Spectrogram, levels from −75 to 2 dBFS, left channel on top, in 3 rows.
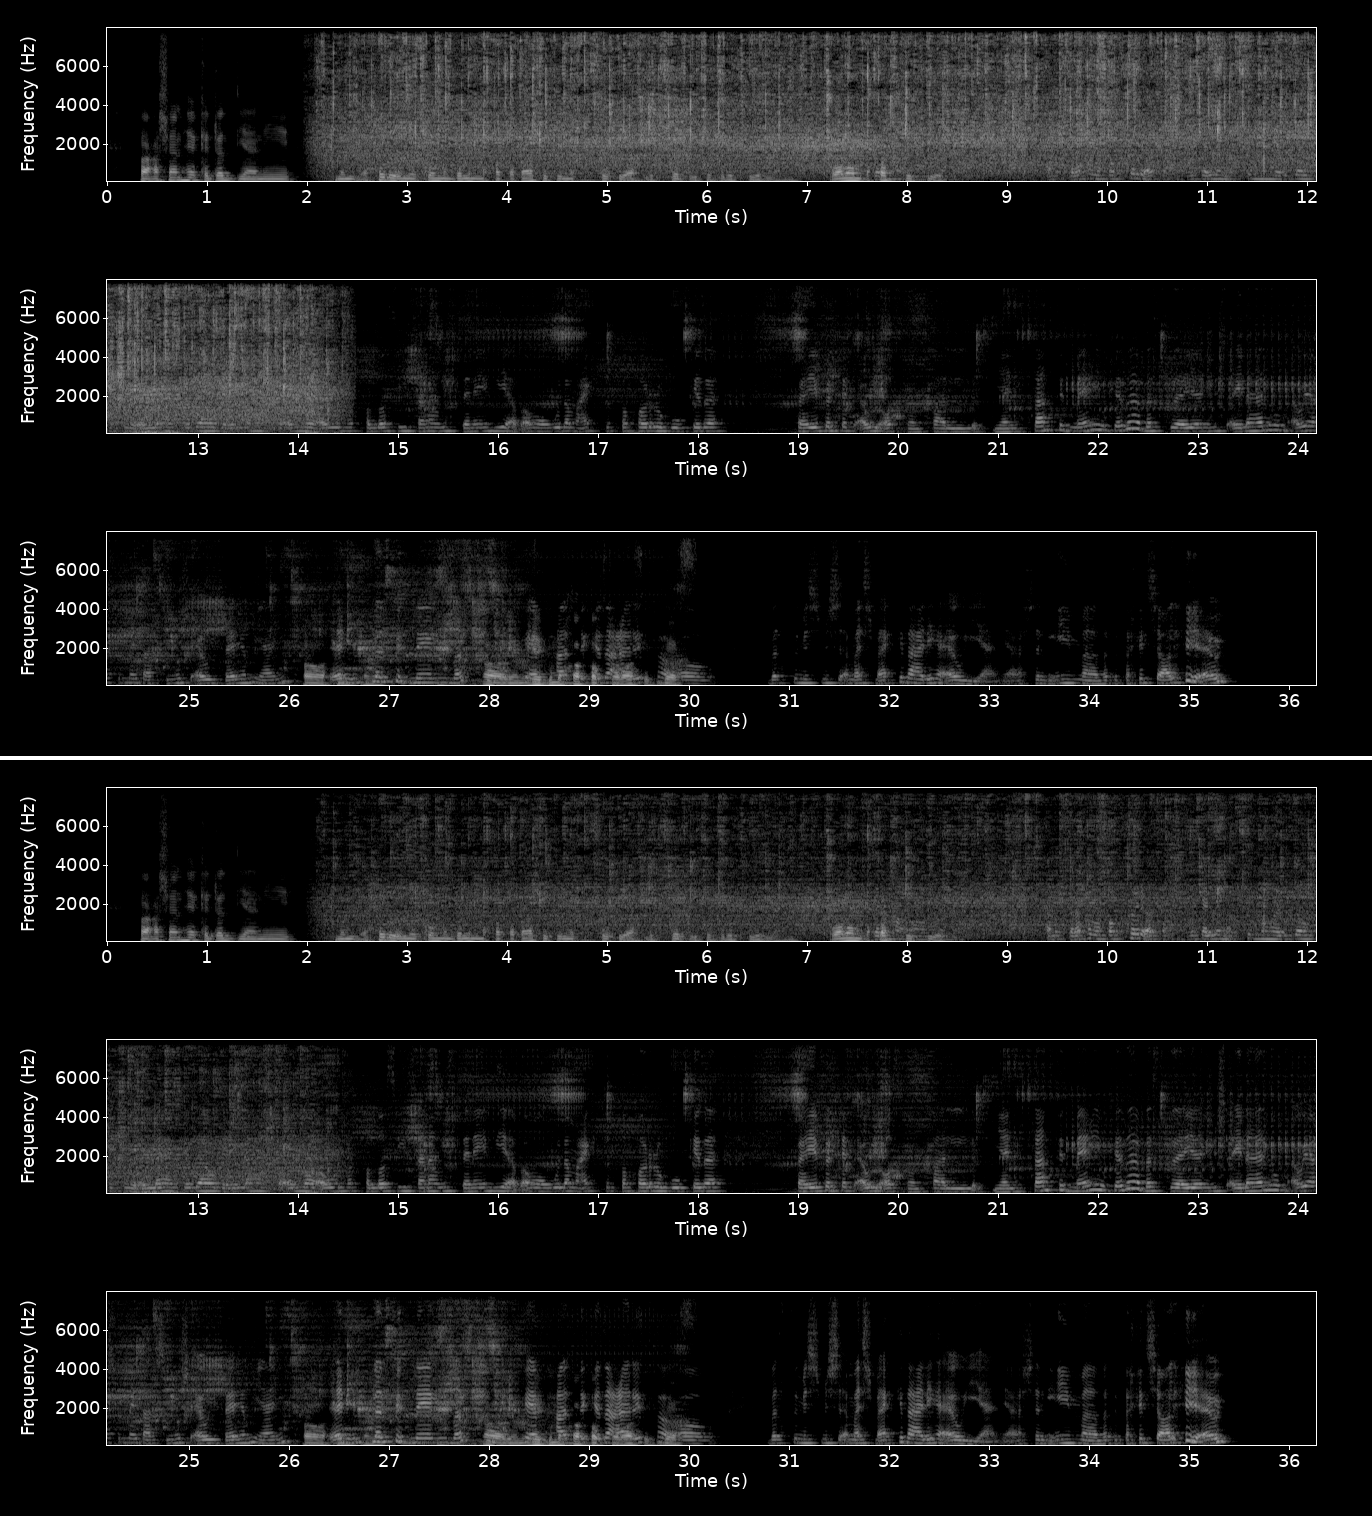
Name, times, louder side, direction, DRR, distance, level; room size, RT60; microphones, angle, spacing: voice 1, 0.3-1.9 2.3-6.9 7.2-8.4 26.1-26.9 27.9-29.9, left 2 dB, 15° left, 0.5 m, -37 dB
Rain, 2.0-14.6, left 11 dB, 75° left, 0.7 m, -34 dB
voice 2, 7.7-8.6 9.4-17.0 17.2-18.7 19.0-30.2 30.8-35.3, right 3 dB, 70° right, 2.0 m, -42 dB
sound 1, 13.4-30.0, right 2 dB, 10° right, 1.4 m, -49 dB
8.0 x 5.6 x 4.0 m
head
